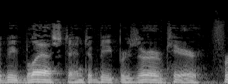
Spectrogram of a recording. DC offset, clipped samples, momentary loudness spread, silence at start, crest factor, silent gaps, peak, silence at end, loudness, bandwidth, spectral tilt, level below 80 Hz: under 0.1%; under 0.1%; 7 LU; 0 s; 14 dB; none; -8 dBFS; 0 s; -22 LUFS; 8.2 kHz; -7 dB/octave; -42 dBFS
